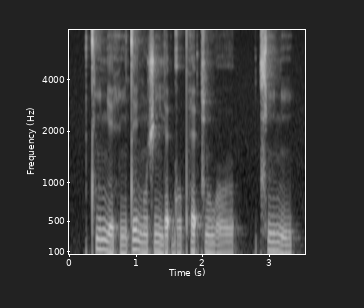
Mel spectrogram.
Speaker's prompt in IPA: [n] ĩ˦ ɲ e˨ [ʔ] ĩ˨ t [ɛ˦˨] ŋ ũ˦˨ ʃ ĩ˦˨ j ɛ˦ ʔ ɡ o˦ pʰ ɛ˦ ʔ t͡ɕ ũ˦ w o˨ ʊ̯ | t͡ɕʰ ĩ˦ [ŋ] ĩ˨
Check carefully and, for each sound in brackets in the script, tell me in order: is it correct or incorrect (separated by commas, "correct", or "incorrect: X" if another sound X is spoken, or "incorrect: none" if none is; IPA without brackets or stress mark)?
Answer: incorrect: tʰ, incorrect: h, incorrect: e˦˨, incorrect: ɲ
